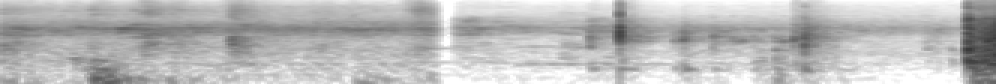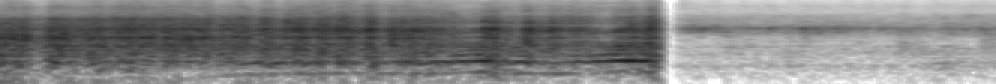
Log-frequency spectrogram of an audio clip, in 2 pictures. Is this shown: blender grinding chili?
yes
